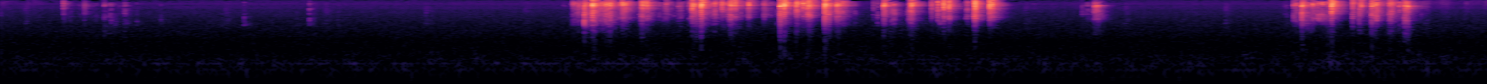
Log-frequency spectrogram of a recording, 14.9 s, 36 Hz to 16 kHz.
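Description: Bimetallic £2 coins clinking against each other in the hand as they are slid off a stack one by one. Quiet at first, then a run of rapid clinks for about four seconds, a single clink, and another quick run near the end.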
